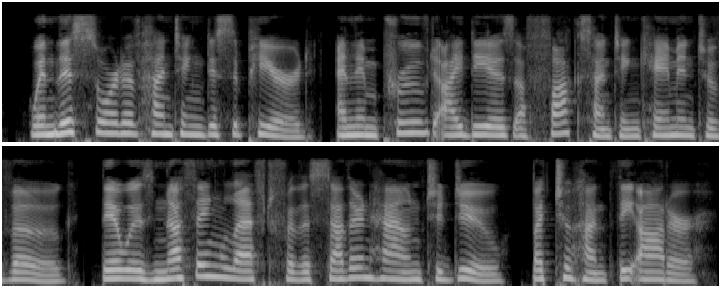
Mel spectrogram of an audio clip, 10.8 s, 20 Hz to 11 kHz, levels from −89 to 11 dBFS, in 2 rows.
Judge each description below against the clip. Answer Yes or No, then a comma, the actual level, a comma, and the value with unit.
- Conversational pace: Yes, average, 165 wpm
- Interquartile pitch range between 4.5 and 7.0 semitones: No, average, 3.3 semitones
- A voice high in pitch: Yes, high, 195 Hz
